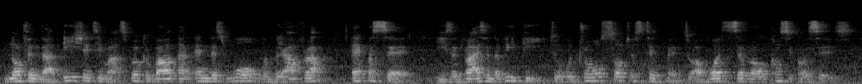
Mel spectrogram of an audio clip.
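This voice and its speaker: Reading a news bulletin from a script, a Nigerian man speaks formally and declaratively at a fairly quick pace, with medium pitch and hardly any pauses. His voice comes through muffled and distant, with plenty of room echo over a faint layer of noise.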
